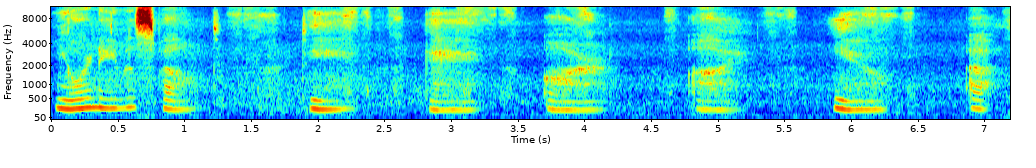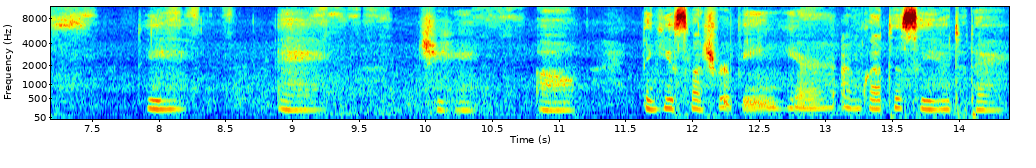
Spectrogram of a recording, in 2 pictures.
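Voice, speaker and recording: Soft whispery woman doing ASMR, noisy background. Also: medium pitch, takes it slowly, pauses often. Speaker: live streamer. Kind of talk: ASMR, soft chatty livestream talk. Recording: clear steady background noise.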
